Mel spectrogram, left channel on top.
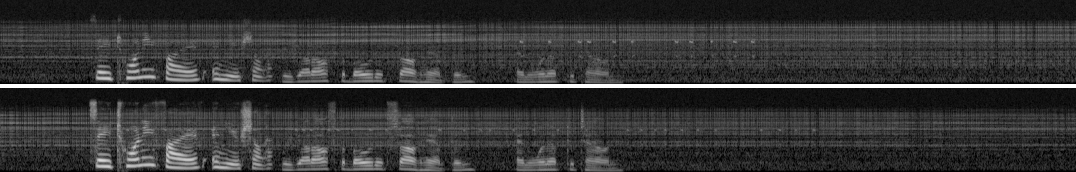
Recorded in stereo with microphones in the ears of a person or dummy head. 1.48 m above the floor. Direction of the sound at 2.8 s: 85° right.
